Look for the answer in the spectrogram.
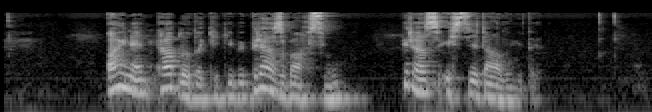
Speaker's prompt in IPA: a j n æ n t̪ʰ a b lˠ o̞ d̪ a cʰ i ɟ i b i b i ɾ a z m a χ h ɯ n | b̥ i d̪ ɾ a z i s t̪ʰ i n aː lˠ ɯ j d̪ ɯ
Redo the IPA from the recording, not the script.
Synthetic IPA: a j n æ n t̪ʰ a b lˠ o̞ d̪ a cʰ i ɟ i b i b i ɾ a z b a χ s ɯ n | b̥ i ɾ a z i s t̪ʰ i n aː lˠ ɯ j d̪ ɯ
